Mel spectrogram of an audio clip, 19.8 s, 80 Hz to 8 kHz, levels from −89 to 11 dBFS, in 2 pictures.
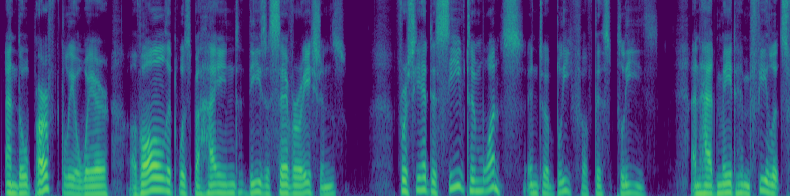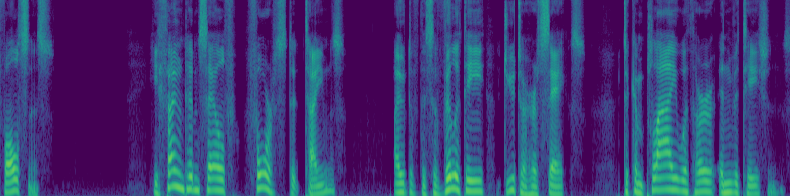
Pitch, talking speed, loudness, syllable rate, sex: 140 Hz, 150 wpm, -20 LUFS, 4.2 syllables/s, male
